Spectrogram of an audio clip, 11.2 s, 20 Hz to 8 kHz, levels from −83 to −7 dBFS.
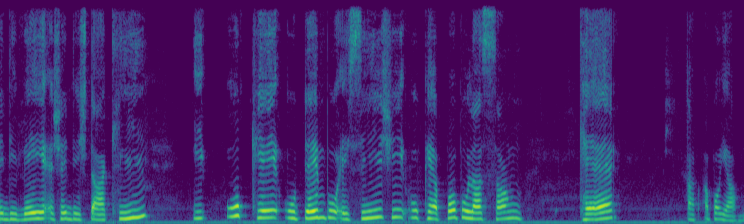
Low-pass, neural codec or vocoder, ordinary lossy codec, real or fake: none; codec, 16 kHz, 4 kbps, FunCodec, trained on LibriTTS, 50 frames a second; none; fake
